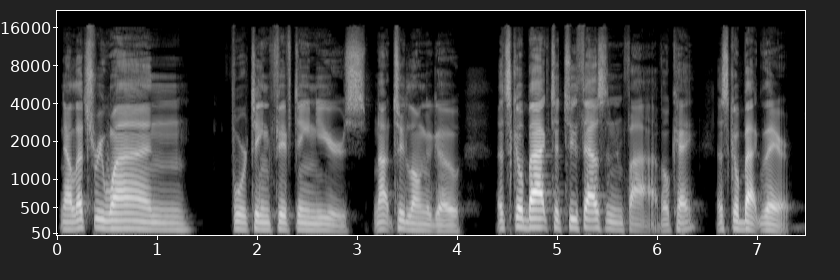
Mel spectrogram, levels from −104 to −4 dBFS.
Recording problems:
none

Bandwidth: 16.5 kHz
